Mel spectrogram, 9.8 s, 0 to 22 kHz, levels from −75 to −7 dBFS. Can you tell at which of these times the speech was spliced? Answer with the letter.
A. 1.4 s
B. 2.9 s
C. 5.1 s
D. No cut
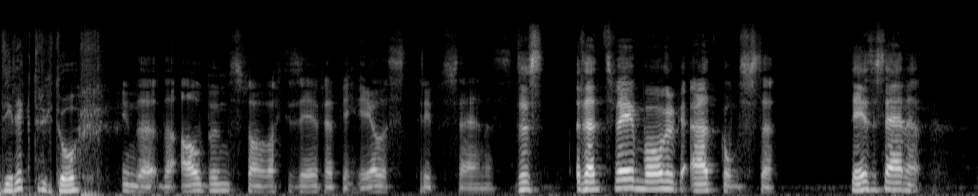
C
